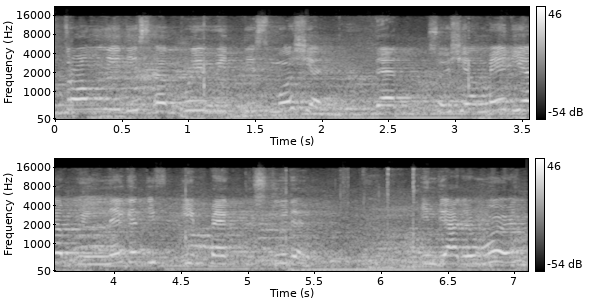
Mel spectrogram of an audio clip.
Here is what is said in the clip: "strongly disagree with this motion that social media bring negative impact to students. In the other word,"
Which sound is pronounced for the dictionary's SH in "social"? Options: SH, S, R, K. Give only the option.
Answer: SH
